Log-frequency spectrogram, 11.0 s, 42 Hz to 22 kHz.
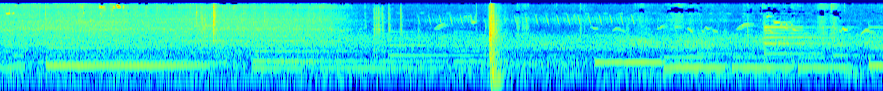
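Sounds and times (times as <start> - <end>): background music with held notes: 0.0 - 11.0
sharp loud thump: 6.1 - 6.5.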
